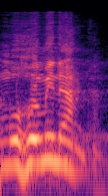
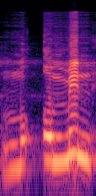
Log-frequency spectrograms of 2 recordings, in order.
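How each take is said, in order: First: The middle consonant is an h sound. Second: The middle consonant is a glottal catch. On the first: The speaker calls it wrong. "അവിടെ മുഹ്മിനാണ്" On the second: The speaker calls it right. "സുഖമായി മാറ്റാൻ കഴിയുന്നത് മുഅ്മിൻ എന്നാണ്"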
